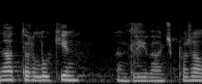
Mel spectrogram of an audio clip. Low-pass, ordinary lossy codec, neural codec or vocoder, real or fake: 7.2 kHz; Opus, 64 kbps; codec, 16 kHz, 4 kbps, X-Codec, WavLM features, trained on Multilingual LibriSpeech; fake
